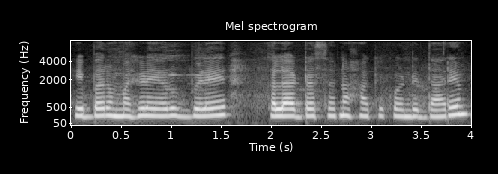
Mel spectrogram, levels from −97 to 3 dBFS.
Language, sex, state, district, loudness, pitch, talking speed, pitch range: Kannada, female, Karnataka, Koppal, -14 LUFS, 225 Hz, 105 wpm, 220-230 Hz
